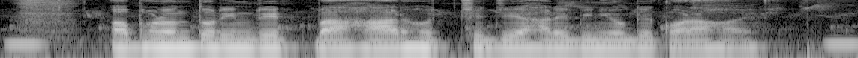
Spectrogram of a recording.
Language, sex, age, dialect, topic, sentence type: Bengali, male, 18-24, Northern/Varendri, banking, statement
